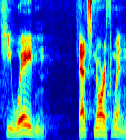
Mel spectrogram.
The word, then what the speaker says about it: Keewaydin: And when the north wind starts to blow, and in the language of the people that lived here 300 years ago, it's pronounced Keewaydin.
